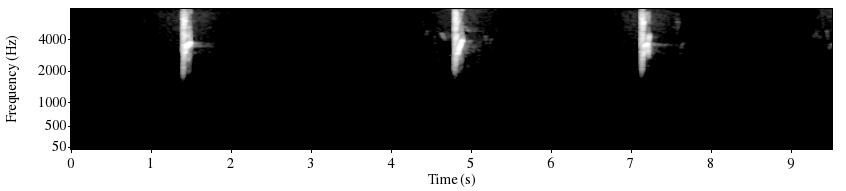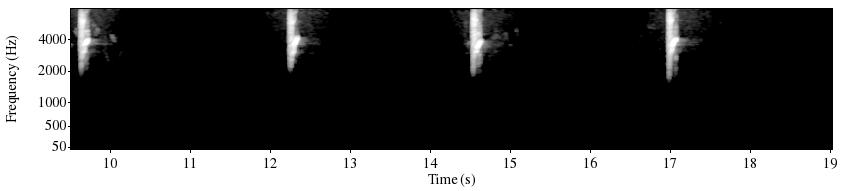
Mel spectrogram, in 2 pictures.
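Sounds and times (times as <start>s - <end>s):
bird chirping: 1.4s - 1.6s, 4.5s - 5.2s, 9.4s - 10.1s, 14.5s - 15.1s, 16.8s - 17.2s.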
